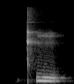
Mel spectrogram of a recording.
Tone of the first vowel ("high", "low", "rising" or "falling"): low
